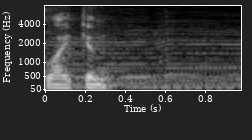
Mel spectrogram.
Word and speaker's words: lichen: Okay, so it is pronounced lichen.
